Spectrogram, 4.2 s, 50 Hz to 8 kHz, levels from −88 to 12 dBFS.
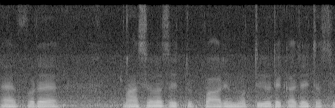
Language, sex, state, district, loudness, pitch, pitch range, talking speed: Bengali, male, Tripura, West Tripura, -16 LUFS, 105 Hz, 100-105 Hz, 100 wpm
